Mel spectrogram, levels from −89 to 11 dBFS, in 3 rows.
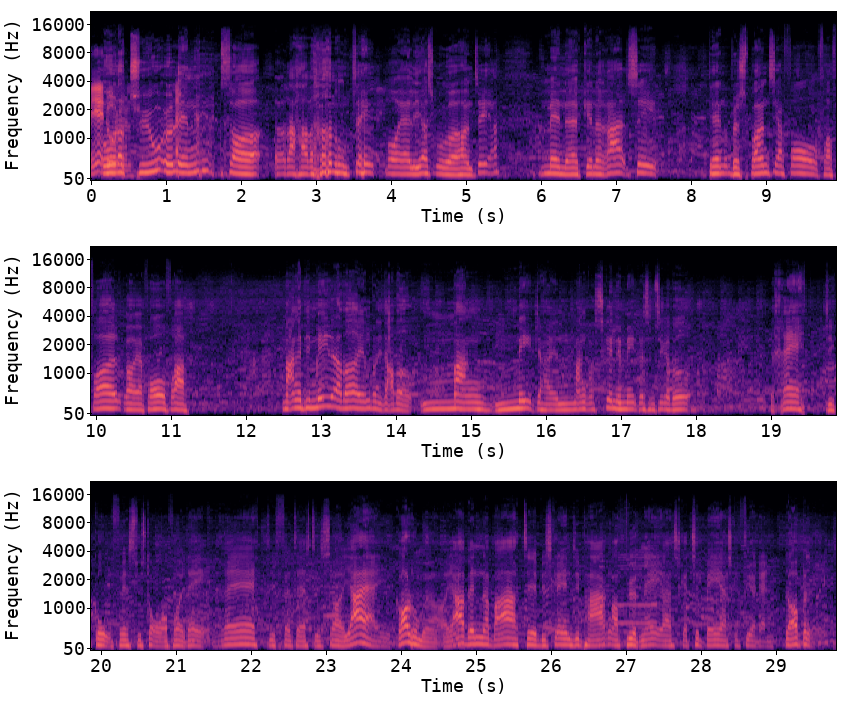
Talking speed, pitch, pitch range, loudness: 180 wpm, 150 Hz, 135-170 Hz, -26 LUFS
